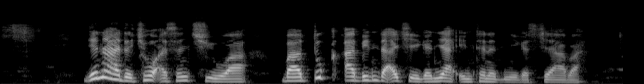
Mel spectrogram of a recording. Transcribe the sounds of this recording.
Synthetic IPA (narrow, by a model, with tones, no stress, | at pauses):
jɐ˦naː˨da˨kʲa˦˨wʔa˨sɐ˦nt͡ʃeː˦˨waː˦ | baː˨dʊ˦kʔa˨bɪ˦nda˨ʔa˦kʲeː˨ɡɐ˦ni˦ʔa˨ʔɪ˦ntɐ˦nɛ˨t̚neː˦ɡɐ˦skʲɪ˦jaː˦ba̰˦ʔ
